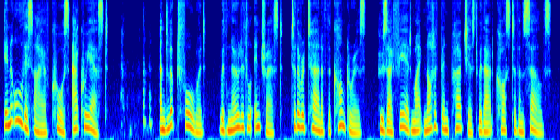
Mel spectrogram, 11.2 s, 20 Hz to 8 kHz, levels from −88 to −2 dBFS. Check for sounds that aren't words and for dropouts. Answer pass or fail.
fail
